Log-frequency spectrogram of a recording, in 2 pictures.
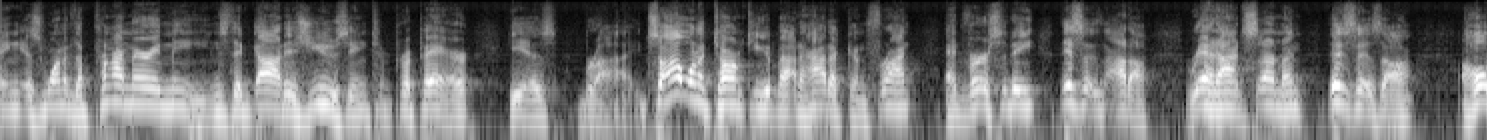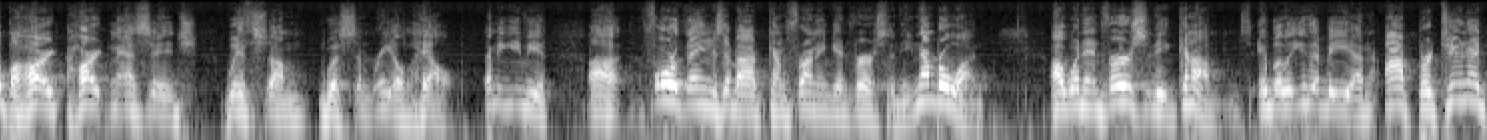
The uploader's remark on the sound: Sun AM Service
